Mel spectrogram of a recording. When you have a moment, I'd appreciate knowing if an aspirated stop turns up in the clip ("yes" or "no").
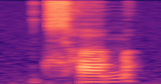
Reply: yes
